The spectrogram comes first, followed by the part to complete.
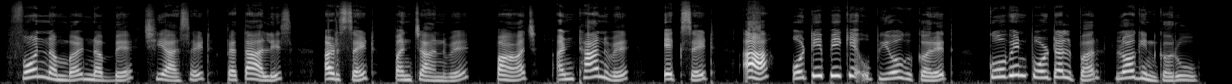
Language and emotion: Maithili, neutral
